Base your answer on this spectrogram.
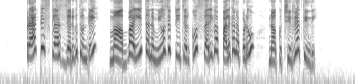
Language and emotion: Telugu, angry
